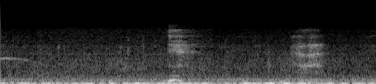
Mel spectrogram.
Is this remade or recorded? remade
